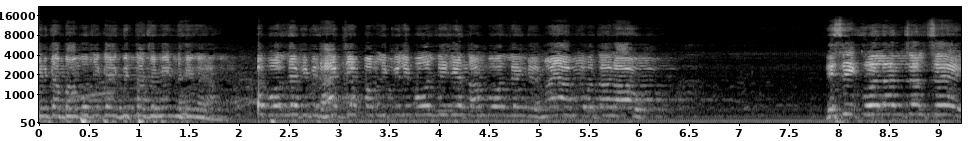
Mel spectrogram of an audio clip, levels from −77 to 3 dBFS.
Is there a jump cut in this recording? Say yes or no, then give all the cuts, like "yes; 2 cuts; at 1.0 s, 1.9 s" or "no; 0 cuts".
yes; 1 cut; at 2.2 s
